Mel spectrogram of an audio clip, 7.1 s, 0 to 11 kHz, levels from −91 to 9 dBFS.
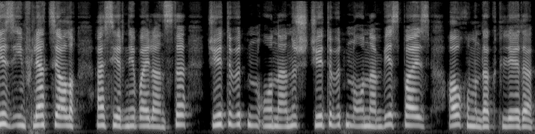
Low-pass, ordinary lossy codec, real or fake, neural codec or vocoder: none; none; fake; vocoder, 22.05 kHz, 80 mel bands, Vocos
